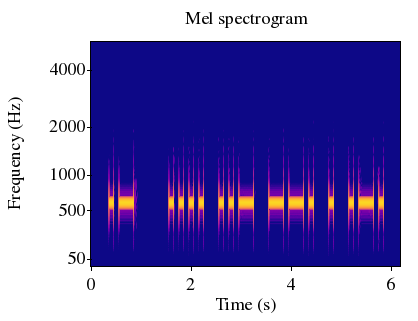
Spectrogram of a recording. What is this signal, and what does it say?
Morse code, heard as a keyed tone, about 12 wpm, 600 Hz. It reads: A HUGER
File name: mp3 files / the gardener - 12wpm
